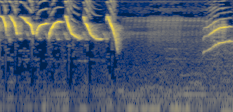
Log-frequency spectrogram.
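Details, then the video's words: Canary song used to train other birds: six loud descending whistled slurs in a quick series, then near-quiet before a faint rising whistle at the end, over a low hum. "Masteran burung kenari"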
